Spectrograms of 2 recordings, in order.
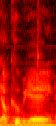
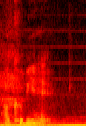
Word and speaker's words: Alcubierre: And the first part of that is the Alcubierre, and we're playing Act 1, The Lost Ship.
